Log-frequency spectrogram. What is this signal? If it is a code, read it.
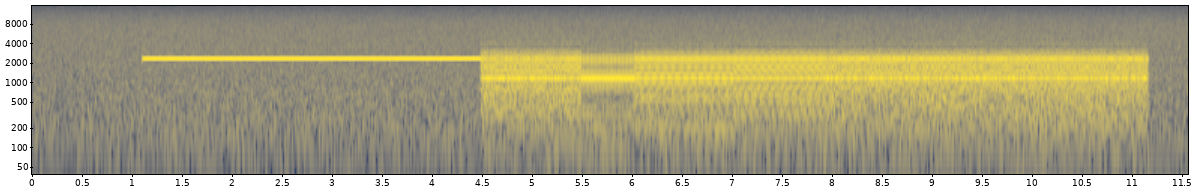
Cassette data (Kansas City type), 1200 baud, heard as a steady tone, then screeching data.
